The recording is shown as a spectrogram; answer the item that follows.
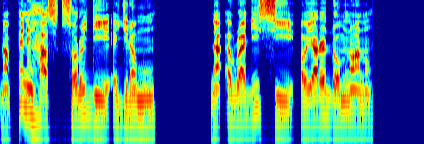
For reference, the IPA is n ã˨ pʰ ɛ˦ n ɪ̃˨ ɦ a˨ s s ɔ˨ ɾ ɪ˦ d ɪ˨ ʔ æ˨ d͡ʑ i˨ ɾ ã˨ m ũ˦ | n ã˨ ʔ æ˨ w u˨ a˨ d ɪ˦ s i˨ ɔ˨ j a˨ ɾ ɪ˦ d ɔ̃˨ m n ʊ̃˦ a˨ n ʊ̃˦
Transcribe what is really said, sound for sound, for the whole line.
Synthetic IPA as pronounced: n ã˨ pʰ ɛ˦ n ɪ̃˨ ɦ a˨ s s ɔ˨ ɾ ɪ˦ d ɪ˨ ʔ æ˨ d͡ʑ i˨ ɾ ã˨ m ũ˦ | n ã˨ ʔ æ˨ w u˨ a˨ d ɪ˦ s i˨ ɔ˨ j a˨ ɾ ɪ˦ d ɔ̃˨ m n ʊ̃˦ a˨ n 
